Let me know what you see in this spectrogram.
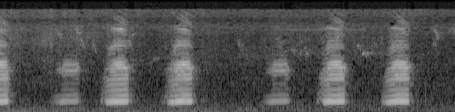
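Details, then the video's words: Boreal digging frogs honking in a nasal, bleating rhythm, softer notes alternating with louder ones, six calls in under five seconds. "맹꽁이 소리"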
